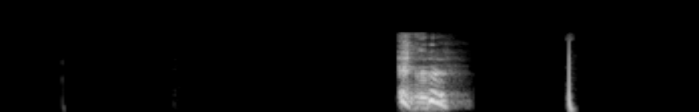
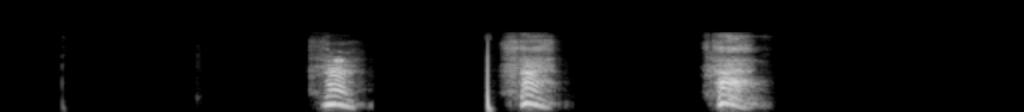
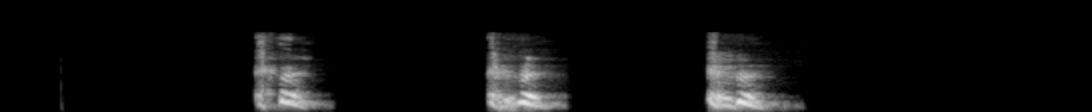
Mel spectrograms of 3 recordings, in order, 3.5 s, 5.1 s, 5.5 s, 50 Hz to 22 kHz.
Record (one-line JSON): {"cough_length": "3.5 s", "cough_amplitude": 25517, "cough_signal_mean_std_ratio": 0.2, "exhalation_length": "5.1 s", "exhalation_amplitude": 31737, "exhalation_signal_mean_std_ratio": 0.23, "three_cough_length": "5.5 s", "three_cough_amplitude": 26280, "three_cough_signal_mean_std_ratio": 0.28, "survey_phase": "beta (2021-08-13 to 2022-03-07)", "age": "18-44", "gender": "Female", "wearing_mask": "No", "symptom_none": true, "smoker_status": "Never smoked", "respiratory_condition_asthma": false, "respiratory_condition_other": false, "recruitment_source": "REACT", "submission_delay": "2 days", "covid_test_result": "Negative", "covid_test_method": "RT-qPCR", "influenza_a_test_result": "Negative", "influenza_b_test_result": "Negative"}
